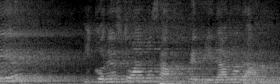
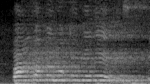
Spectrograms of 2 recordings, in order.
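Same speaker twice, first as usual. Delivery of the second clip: demanding creditor; 7 semitones higher, 4 dB louder than usual. Retold or imitated. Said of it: "Le ahogaba".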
